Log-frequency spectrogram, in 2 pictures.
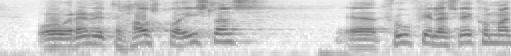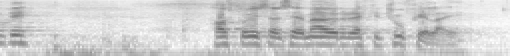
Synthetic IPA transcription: ɔɣrɛnːʏt̪ʰɪlɦawskʰɔwlaist̪lans | ɛðat̪ʰɾuːfjɛlasvɪːkʰɔmant̪ɪ | hawskɔːlaist̪ansɛmaːðʏɾɛɾɛhcɪt̪ʰɾuːfjɛ̰la̰jɪ̰

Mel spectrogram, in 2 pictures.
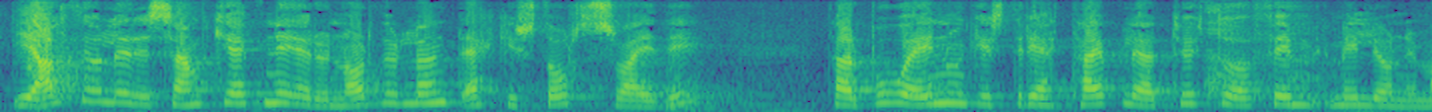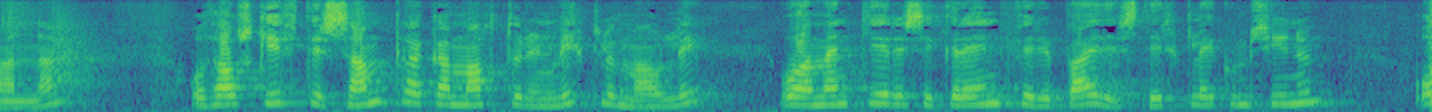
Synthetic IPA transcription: ialθjowlɛðɪsamcʰɛhpnɪɛɾʏnɔɾðʏɾlœnt̪ɛhcɪ̥st̪owr̥t̪svaːjðɪ | θaɾpuːaejnuɲcɪst̪rjɛht̪ʰːaːjplɛɣat̪ʰʏht̪uɔfɪmːɪljownɪɾmanːa | ɔɣθawscɪft̪ɪɾ̥samt̪ʰaːkamawht̪ʏɾɪnmɪhklʏmːaːwlɪ | ɔɣaðmɛnːcɛːɾɪsikɾejnfɪɾɪɾpaːjðɪst̪ɪr̥klejkʏmsiːnʏm

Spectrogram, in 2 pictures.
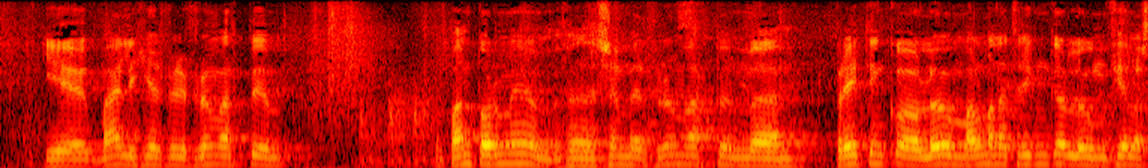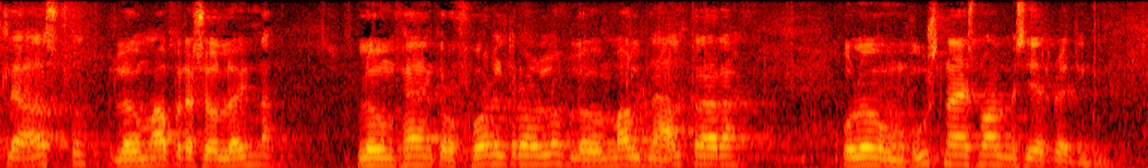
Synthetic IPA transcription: jɛɣmaːjlɪçɛɾ̥fɪɾɪɾfɾʏmvar̥pɪʏm | pant̪ɔɾmɪʏmsɛmɛɾ̥fɾʏmvar̥pʏmpɾeːjt̪iŋkʏawlœːɣʏmːawlmanːat̪ʰɾɪciŋkaɾlœːɣʏmfjɛːlast̪lɛɣaaðskɔðlœːɣʏmaːwpʏɾasɔɣlœːɥna | lœːɣʏmfajðiŋkaɾɔɣfɔːɾɛlt̪ɾɔɾʏlœvlœːɣʏmːaːwlʏnɛðalt̪ɾaðɾa | ɔɣlœːɣʏmʏmhuːsnaðɪsmawlmɛsiːðaɾpɾeːjt̪iŋkʏ̰m

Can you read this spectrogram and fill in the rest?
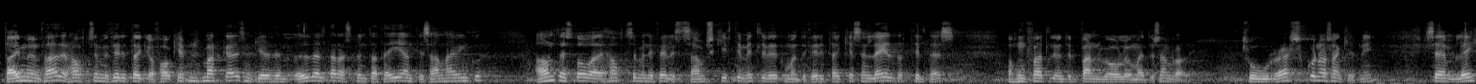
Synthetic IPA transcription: t̪aːjmɪʏmθaðɛɾ̥ɦawht̪sɛmɪfɪːɾɪt̪ʰaːjcɪawfaːwcʰɛhpnɪnsmar̥kaðɪsɛmcɛːɾɪɾθejmœðvɛlt̪aɾast̪ʏnt̪aθeːjant̪ɪsamhaːjviŋkʏ | awnθɛst̪owvaðɪɦawht̪sɛmɛnːɪfɛːlɪst̪samscɪft̪ɪmɪt̪lɪvɪðkʰɔːmant̪ɪfɪːɾɪt̪ʰaːjcasɛmleːjðɪθat̪ʰɪlθɛs | aðɦunfat̪lɪʏnt̪ɪɾpanːvɪoːwlɛɣʏmaːjt̪ʏ̥samɾa̰wðɪ̰ | θurɛskʏnawsamcʰɛpnɪ | sɛmlej

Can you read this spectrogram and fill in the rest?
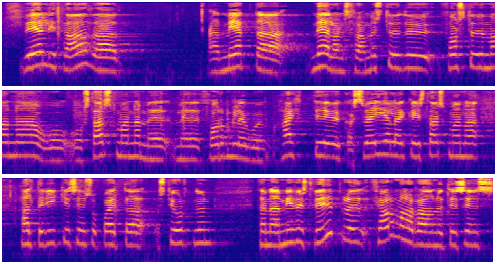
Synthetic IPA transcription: vɛːliθaðað | aðmɛːt̪amɛːðalansfɾamːɪst̪œːðʏfɔr̥st̪œðʏmanːaɔɣɔɣst̪ar̥smanːamɛðmɛðfɔɾmlɛɣʏmhajht̪ɪœɥkasveːjalaːjkaist̪ar̥smanːahalt̪ɪɾiːcɪsɪnsɔɣpaːjt̪ast̪jowɾt̪nʏn | θanːɛamjɛfɪ̥st̪vɪðpɾœɥðfjawɾmanːaɾaðnʏt̪ɪsɪns

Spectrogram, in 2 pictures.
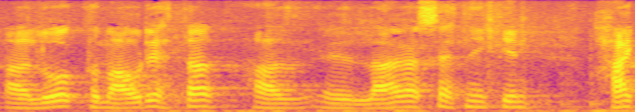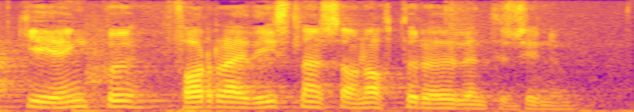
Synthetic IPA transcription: aðlɔːkʰʏmaːwɾjɛht̪aðaðɪðlaːɣasɛht̪niɲcɪnhacːɪejŋkʏfɔrːajðɪist̪lansawnawht̪ʏɾœðʏlɛnt̪ʏnsiːnʏm

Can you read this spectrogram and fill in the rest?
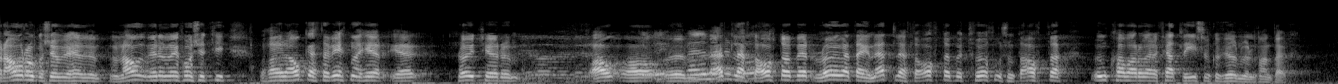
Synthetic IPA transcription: ɾaːwɾawŋkʏsɛmvɪðhɛvʏmnaːwðvɛːɾɪlɛjfɔsɪt̪ɪ | ɔθaðɛɾaːwcɛht̪avɪht̪naçɛɾjɛɣ | n̥œːɥt̪çɛɾʏm | a | ʏmɛt̪lɛft̪aɔwht̪apɛɾlœːɥɣat̪aːjɪnɛt̪lɛft̪aɔwht̪apɛɾ̥t̪ʰvœːθuːsʏnt̪ɔawht̪aʏmkʰvaːðvaɾavɛːɾafjat̪laist̪ɛnskʏfjœːɾmʏlʏnθant̪a̰ːx

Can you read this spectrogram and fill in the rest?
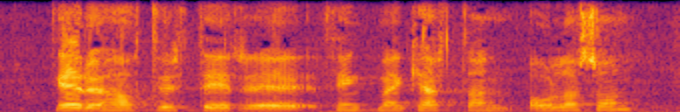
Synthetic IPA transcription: ɛɾʏɦawht̪vɪr̥t̪ɪɾθiŋkmɛncʰɛr̥t̪anoːwlasɔn

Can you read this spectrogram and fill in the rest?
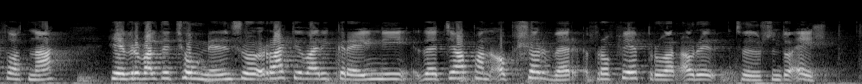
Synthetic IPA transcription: θɔht̪na | hɛvʏɾvalt̪ɪðt̪ʰjoːwnɪðensɔraːhcɪðvajɾikɾeːjniðɛtaːpanɔpsœɾvɛɾfɾawfɛːpɾuaɾa̰ːwɾɪðt̪ʰvʏːθɾusʏnt̪ɔejht̪

